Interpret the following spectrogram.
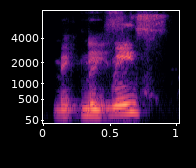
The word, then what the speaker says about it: McNeese: Is it McNeese? That's how you pronounce it. McNeese.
